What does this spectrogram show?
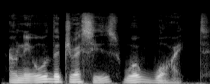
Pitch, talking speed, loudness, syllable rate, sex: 100 Hz, 170 wpm, -16 LUFS, 5.2 syllables/s, male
